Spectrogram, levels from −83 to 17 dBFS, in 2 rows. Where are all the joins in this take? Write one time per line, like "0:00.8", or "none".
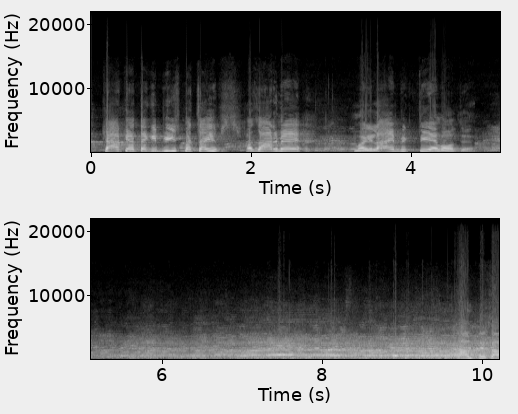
0:02.8
0:04.9

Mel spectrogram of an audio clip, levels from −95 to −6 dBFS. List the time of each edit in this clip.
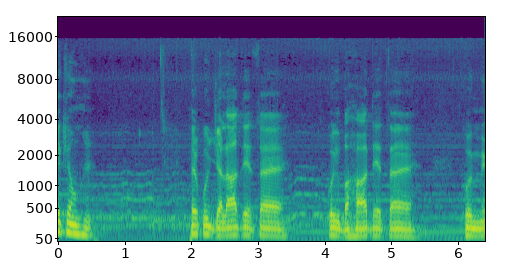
none

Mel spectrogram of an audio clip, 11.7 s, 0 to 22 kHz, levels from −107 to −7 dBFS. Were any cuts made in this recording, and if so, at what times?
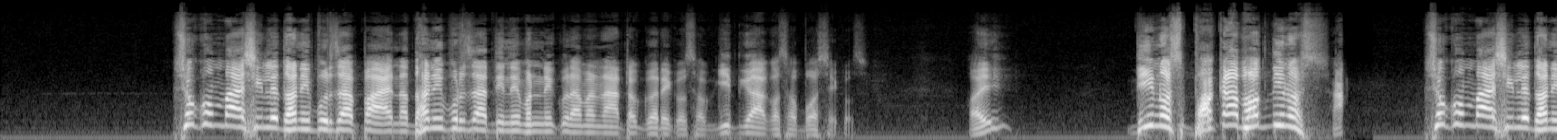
0:09.9

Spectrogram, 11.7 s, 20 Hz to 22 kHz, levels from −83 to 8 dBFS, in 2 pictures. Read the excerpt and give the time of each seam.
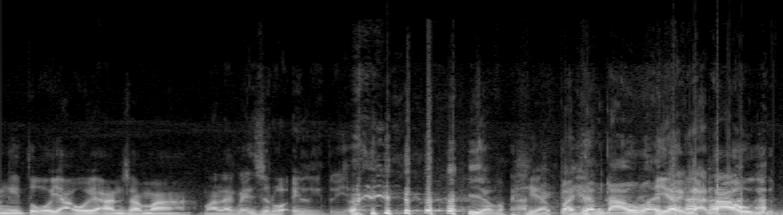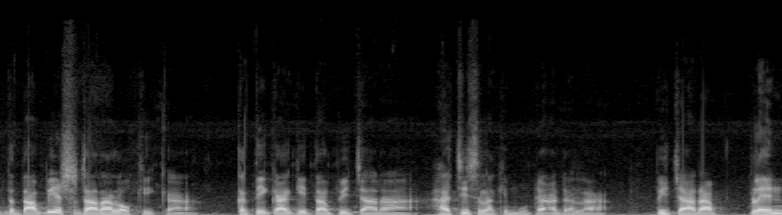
0:01.4
0:05.8

